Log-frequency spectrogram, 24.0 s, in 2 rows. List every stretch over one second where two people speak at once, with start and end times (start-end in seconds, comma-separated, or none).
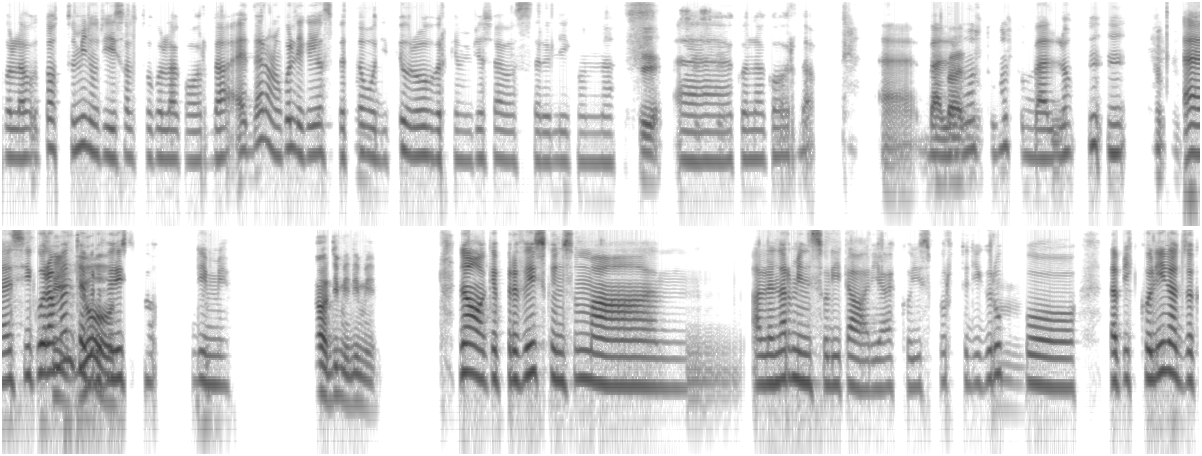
none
